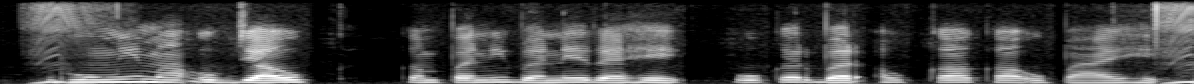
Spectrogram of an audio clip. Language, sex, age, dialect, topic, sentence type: Chhattisgarhi, female, 25-30, Eastern, agriculture, question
